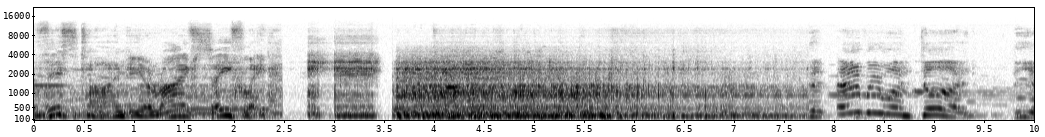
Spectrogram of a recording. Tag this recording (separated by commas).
Speech, Music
